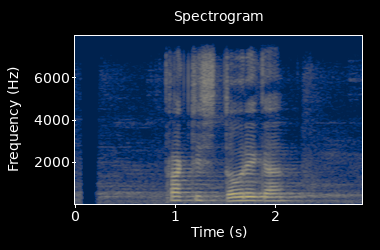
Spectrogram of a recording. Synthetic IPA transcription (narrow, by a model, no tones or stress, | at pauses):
prak̚t̪isd̪ʌwɾeka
